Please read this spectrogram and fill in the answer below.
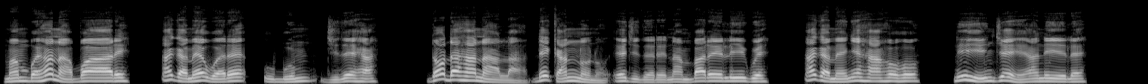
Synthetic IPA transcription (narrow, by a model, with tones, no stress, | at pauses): ma˨m̩˨ɡ͡be˨ɦa˦na˨a˨ɡ͡bɔ˦a˦ɾɪ˦ | a˦ɡa˨m˦e˦we˨ɾe˦u˨ɡ͡bu˨m̩˦d͡ʒi˨de˦ɦa˦ | dɔ˦da˦ɦa˦na˨a˨la̰˨dɪ˦ka˨n̩˦nɔ˨nɔ̰˨ʔe˦d͡ʒi˨de˨ɾe˨na˨m̩˨ba˦ɾɪ˦li˦i˦ɡʷe˦ | a˦ɡa˨m̩˨e˨ɲe˦ɦa˦ɦʊ˦ɦʊ˦ | ni˦ɦi˨n̩˦d͡ʒe˦ɦe˨ɦa˦niː˦le˦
